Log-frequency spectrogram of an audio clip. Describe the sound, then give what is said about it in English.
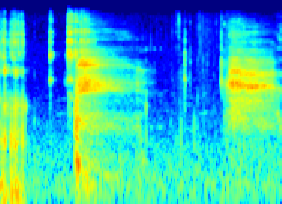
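Airy slurping of a hot Lipton drink: a short click, then a long breathy sip, a pause, and a second drawn-out sip, loud and hissy with no talking. “Okay, I have to take one more sip of this thing.”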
